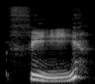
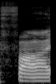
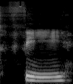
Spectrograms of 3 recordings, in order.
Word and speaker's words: phi: also like this one this is fee or Phi you may have heard it but it's fee in Greek makes the sound so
